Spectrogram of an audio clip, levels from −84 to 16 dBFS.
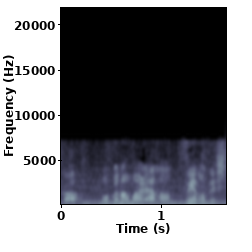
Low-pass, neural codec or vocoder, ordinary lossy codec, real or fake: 7.2 kHz; none; MP3, 32 kbps; real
